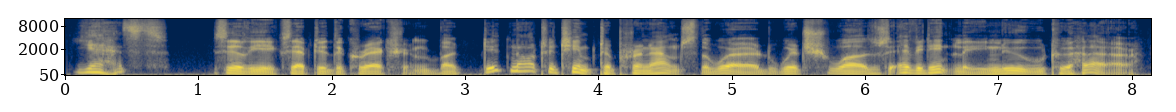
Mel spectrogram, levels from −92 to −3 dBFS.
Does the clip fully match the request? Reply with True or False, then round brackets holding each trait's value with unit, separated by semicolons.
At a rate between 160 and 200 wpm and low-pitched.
False (140 wpm; 100 Hz)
